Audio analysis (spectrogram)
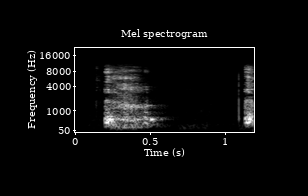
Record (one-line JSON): {"three_cough_length": "1.2 s", "three_cough_amplitude": 9437, "three_cough_signal_mean_std_ratio": 0.45, "survey_phase": "beta (2021-08-13 to 2022-03-07)", "age": "18-44", "gender": "Female", "wearing_mask": "No", "symptom_cough_any": true, "symptom_fever_high_temperature": true, "symptom_headache": true, "smoker_status": "Never smoked", "respiratory_condition_asthma": false, "respiratory_condition_other": false, "recruitment_source": "Test and Trace", "submission_delay": "1 day", "covid_test_result": "Positive", "covid_test_method": "RT-qPCR"}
